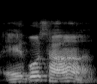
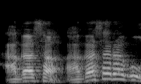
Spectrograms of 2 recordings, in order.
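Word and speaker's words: Agatha: 이 그 소설 중에 에거사 크리스트, 악어사라고도 하고요. 이게 조금 이 영어로의 발음이 다를 수 있습니다. 에거사라고 할 때도 있고 아가사라고 우리는 아가사라고 한 경우도 있었죠.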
